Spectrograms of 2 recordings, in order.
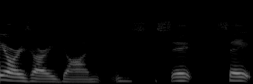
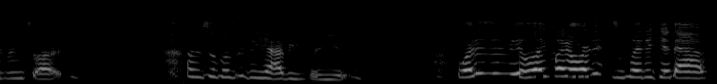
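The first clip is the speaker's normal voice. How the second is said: put-on high-pitched, hurting girl voice; tearful lovesick girl; 12 semitones higher than usual. Sayori confesses that everything hurts, tearful girl voice. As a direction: play her heartbroken, pitched well up.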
